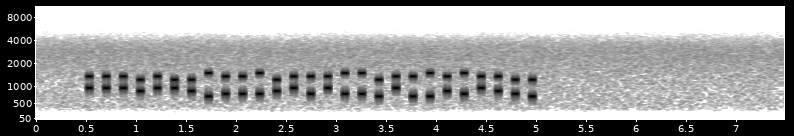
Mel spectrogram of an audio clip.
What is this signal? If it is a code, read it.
DTMF, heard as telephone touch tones, dialled by machine, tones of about 40 ms. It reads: 00070*735567050661023860841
